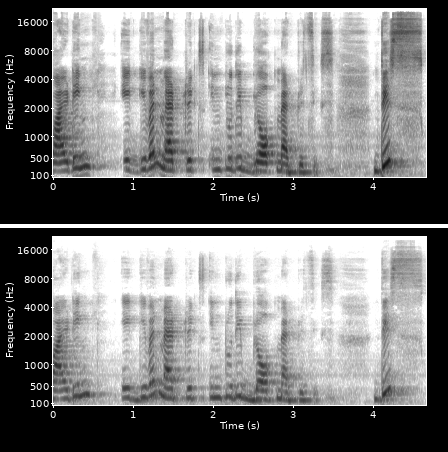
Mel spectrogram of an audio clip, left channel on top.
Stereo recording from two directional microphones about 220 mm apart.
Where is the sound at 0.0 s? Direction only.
45° left (ahead or behind).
